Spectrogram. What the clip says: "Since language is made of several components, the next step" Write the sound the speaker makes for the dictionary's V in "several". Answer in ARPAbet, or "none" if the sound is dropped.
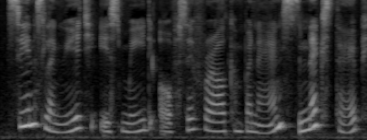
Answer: F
